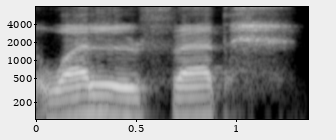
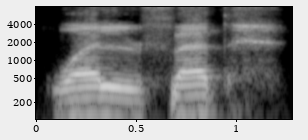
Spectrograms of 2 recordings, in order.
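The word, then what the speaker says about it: وَالْفَتْحُ: এখন যেহেতু আমি এখানে থামবো, ওয়াকফ করব, তখন আমার এই আলফা। হাটা সাকিন হয়ে যাচ্ছে, বরাবর দুইটা হরফে সাকিন হয়ে যাচ্ছে, দুইটাই উচ্চারণ করতে হবে। তখন এই যে হার শুধু বাতাসটা বের হবে। ওয়াল ফাতহ, ওয়াল ফাতহ।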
